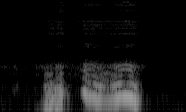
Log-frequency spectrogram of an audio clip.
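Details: A single snore in a real recording without post-processing: a brief rattling snort, then a longer droning, vibrating in-breath, then silence; snoring.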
